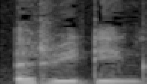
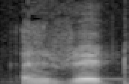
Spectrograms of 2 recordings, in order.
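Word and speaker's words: read: इट्स नॉट रीड, इट्स रेड because it इज the third form of रीड। नाउ the spelling of ऑल the three forms of रीड is same, right, but the pronunciation is different. रीड, रेड, रेड।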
